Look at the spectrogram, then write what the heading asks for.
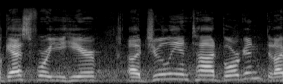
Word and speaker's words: Julian Todd-Borden: got another special guest for you here uh Julian Todd borgan did I pronounce that right you did yeah all right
